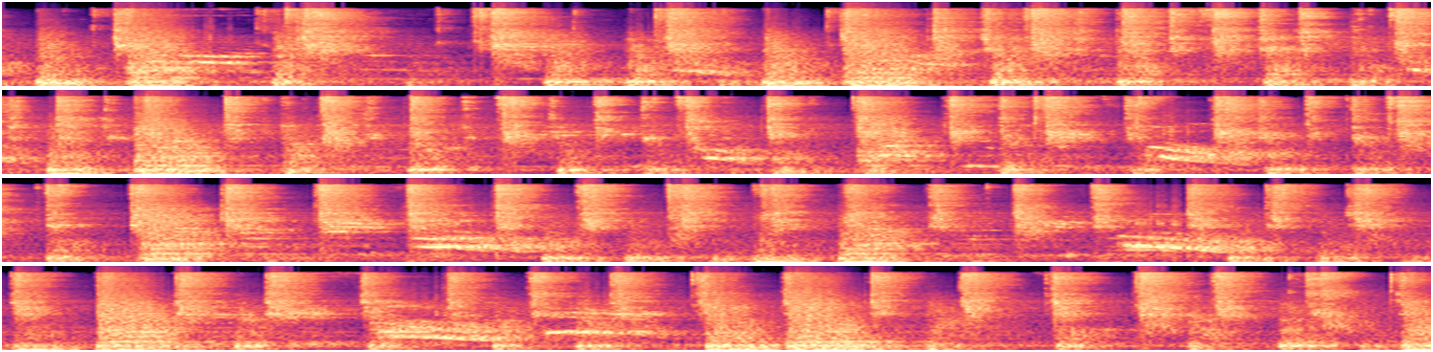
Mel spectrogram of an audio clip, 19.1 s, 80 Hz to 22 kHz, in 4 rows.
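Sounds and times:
person singing: 0:00.0 - 0:11.6, 0:12.3 - 0:14.0, 0:14.8 - 0:19.0
deep drum beats: 0:00.0 - 0:19.0.

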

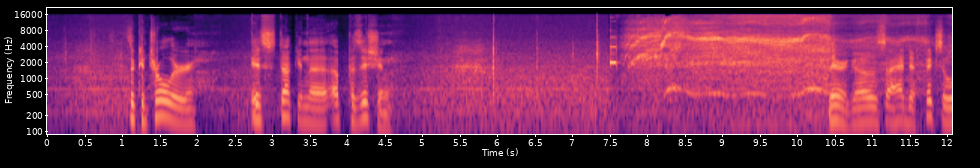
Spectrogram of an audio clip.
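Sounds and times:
drone motors whining: 0:07.5 - 0:12.0.

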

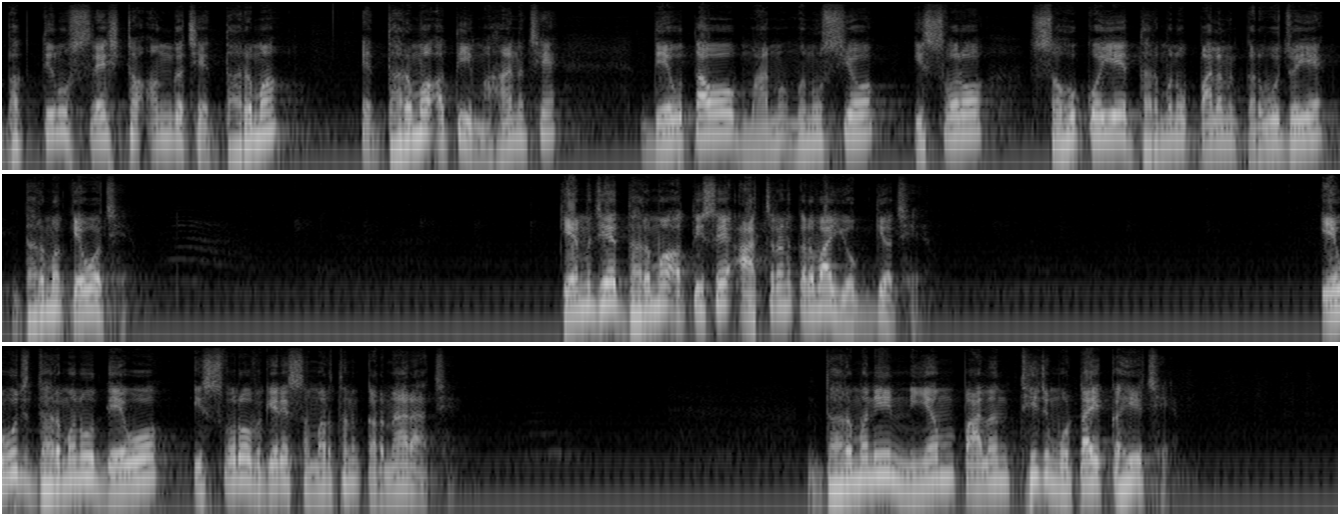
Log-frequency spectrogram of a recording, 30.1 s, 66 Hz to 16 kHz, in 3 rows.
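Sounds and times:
low electrical hum: 0:00.0 - 0:30.0
faint high-pitched cry: 0:11.2 - 0:12.7, 0:23.9 - 0:24.6.

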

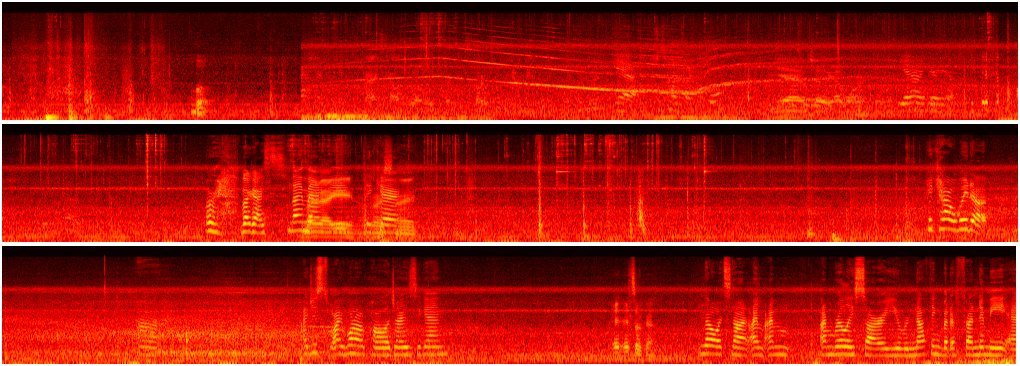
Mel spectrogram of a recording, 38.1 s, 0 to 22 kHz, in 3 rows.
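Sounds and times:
low rumble: 0:03.8 - 0:07.0
emergency siren wailing: 0:03.8 - 0:11.9
keys jangling: 0:12.9 - 0:15.0, 0:17.9 - 0:22.8.

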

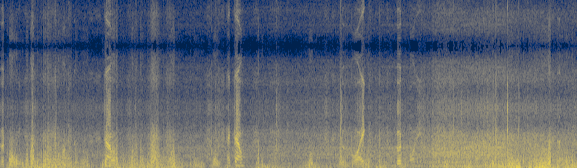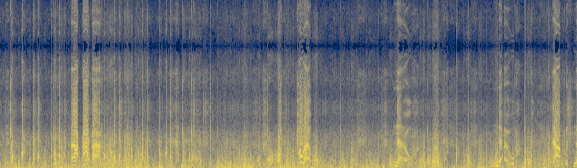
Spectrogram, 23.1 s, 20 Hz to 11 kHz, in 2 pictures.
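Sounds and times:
wind buffeting microphone: 0:00.0 - 0:23.0
tractor passing by: 0:05.0 - 0:15.9.

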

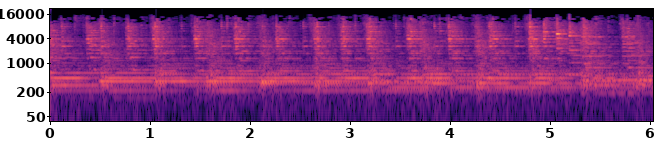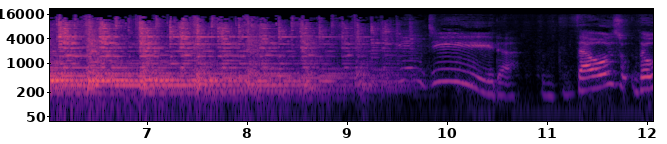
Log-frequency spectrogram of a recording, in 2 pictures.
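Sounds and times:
koto ensemble playing: 0:00.0 - 0:09.9.

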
